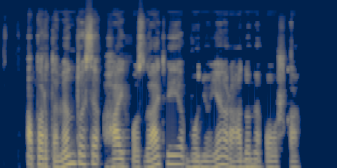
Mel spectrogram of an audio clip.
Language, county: Lithuanian, Kaunas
